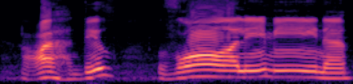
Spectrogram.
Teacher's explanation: ضا کے اوپر کھڑا زبر ہے، ایک الف کی مقدار کھینچ کر پڑھیں گے ، اور ضا مستعلیہ میں سے اس لیے ضا کو موٹا · ملائیں گے، دز دال کو ضا کے ساتھ ملائیں گے، یا الف اور لام کو نہیں پڑھیں گے کیونکہ ضا کے اوپر تشدید ہے ، ٹھیک ہے، عہد الظالمین، ضا کے اوپر کھڑا زبر ہے،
